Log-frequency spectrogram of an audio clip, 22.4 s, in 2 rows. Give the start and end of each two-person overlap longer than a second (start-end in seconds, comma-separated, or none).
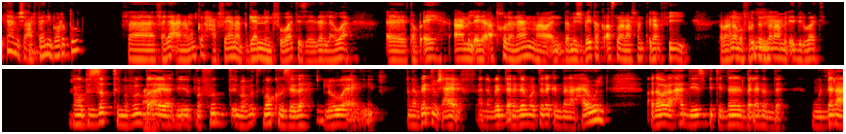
none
